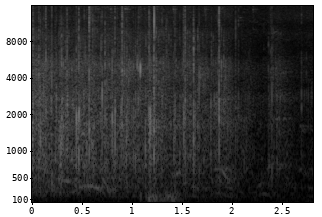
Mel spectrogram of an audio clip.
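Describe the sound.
A church audience bursts into dense, crackling applause from many hands, clapping and calling amen when asked to, with a few voices calling out underneath, the clapping tapering slightly toward the end.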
